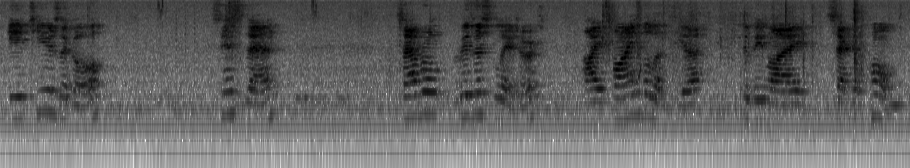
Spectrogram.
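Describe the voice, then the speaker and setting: With a non-native accent and a high pitch, a man speaks at a very slow pace with long, frequent pauses, amid audible room echo and noticeable background noise. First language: not English. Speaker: professor. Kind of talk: acceptance speech. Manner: formal.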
